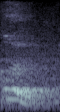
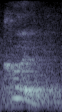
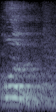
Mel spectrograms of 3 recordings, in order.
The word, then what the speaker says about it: Qul: Be careful of the pronunciation of Qul. Okay? Everything. Because if you mispronounce it, instead of saying Qul, you said Kul. Ma'ana Kul. Kul. It could be Kullu, all, but in verb future tense. Verb command. Could have time. Eat. I'm commanding you to eat. Kul. So the pronunciation is of. Qul. It means say.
